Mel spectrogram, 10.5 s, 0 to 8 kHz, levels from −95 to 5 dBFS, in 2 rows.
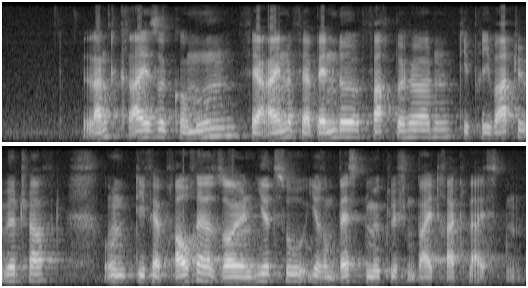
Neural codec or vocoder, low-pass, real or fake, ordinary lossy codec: vocoder, 44.1 kHz, 128 mel bands every 256 samples, BigVGAN v2; 7.2 kHz; fake; none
